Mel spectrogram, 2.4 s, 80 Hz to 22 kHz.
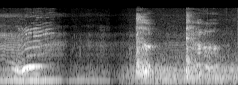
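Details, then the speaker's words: Strained, high-pitched gasp then two harsh coughs from a baby girl with whooping cough (pertussis); she needed a feeding tube as she couldn't hold her breath to swallow, and coughing lasted 6 weeks. "This Mayo Clinic video is a baby with whooping cough. A feeding tube is needed because she could not hold her breath long enough to swallow. The coughing lasted 6 weeks."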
